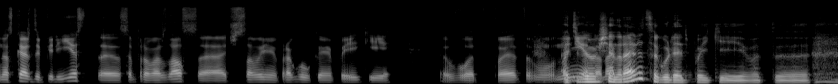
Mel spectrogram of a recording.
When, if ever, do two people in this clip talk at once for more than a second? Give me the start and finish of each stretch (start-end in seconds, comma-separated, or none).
none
